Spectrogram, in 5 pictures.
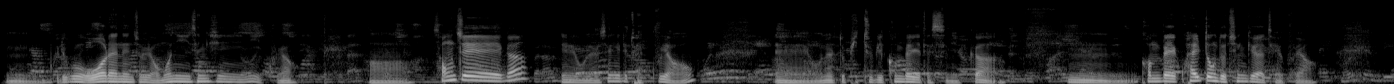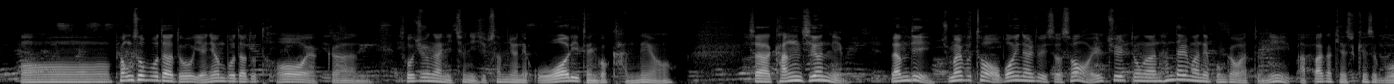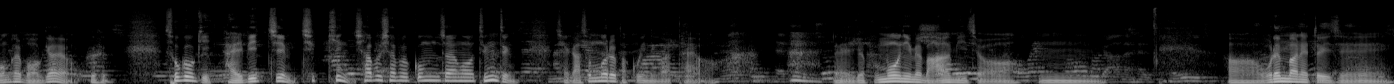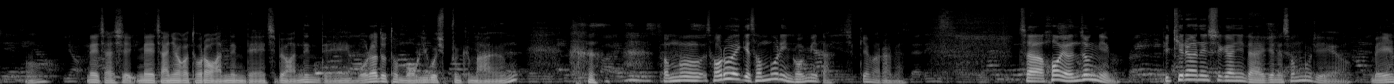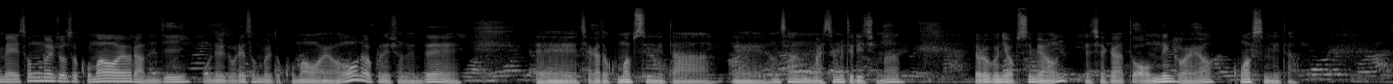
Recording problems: background chatter; noticeable; throughout; 2 voices, 15 dB below the speech

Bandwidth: 14.5 kHz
